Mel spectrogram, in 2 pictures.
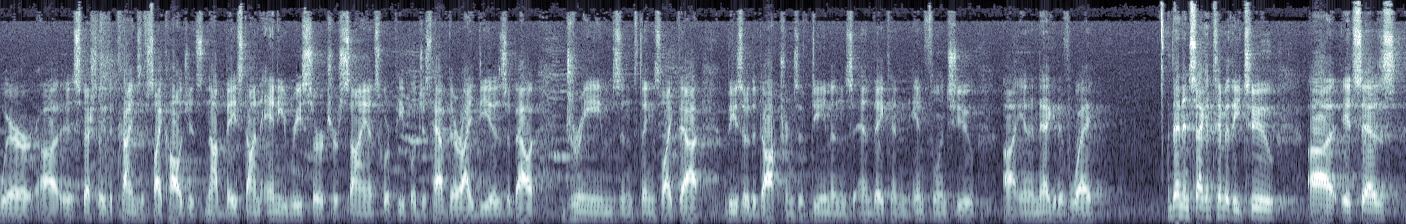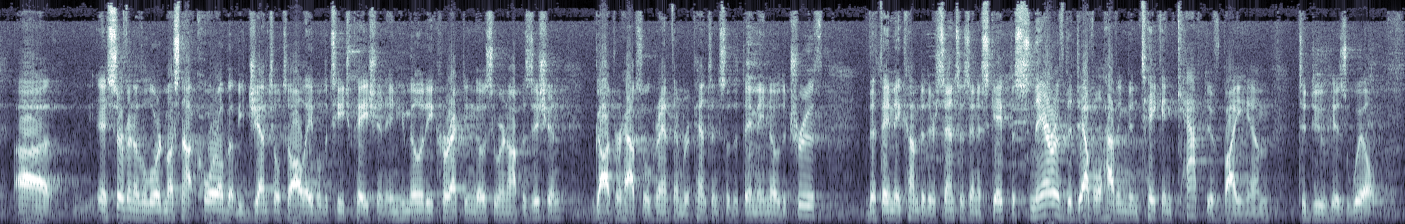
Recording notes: during a live Q&A session at Calvary Hanford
